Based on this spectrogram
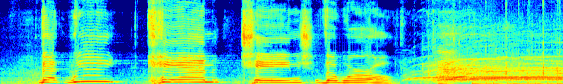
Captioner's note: cheers and applause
